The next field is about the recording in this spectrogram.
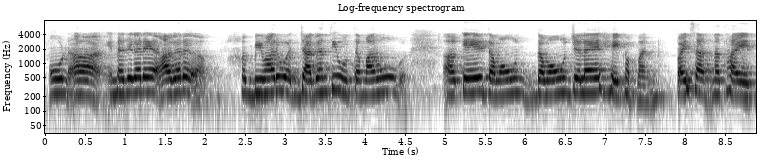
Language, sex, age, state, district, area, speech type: Sindhi, female, 30-45, Maharashtra, Mumbai Suburban, urban, spontaneous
